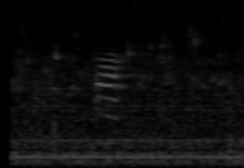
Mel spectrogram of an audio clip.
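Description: Faint steady low hum of a fish room full of running tanks, with one short high-pitched chirp about a second in.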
